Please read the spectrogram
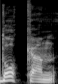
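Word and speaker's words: Doğukan: Och en spelare som vi ska hålla koll på, det är, det stavas ju Dogukan, hans förnamn, men som jag förstått uttalas han Dokan Sinik.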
